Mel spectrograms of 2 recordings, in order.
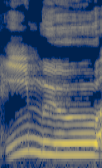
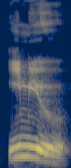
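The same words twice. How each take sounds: First: EMU drawn out high as "ee-mooo"; emu said "ee-moo". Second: Emu with a y glide, "ee-myoo"; British emu, "ee-myoo". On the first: Retold or imitated. Host echoing a viewer's way of saying it, emu as "ee-moo". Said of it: "Misty Eye is saying". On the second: Shown as a demonstration. Host showing her British way, emu as "ee-myoo". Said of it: "saying it like a British per-, person".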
